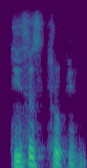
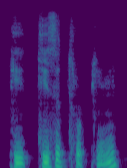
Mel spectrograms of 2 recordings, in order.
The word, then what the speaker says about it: 디스트로핀: 어, 디스스트로핀, 교수가 그냥 스트로핀이라고 발음해버리네요. 미안합니다. 디스스트로핀, 미안합니다. 발음 자꾸 꼬이네요. 디스트로핀.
